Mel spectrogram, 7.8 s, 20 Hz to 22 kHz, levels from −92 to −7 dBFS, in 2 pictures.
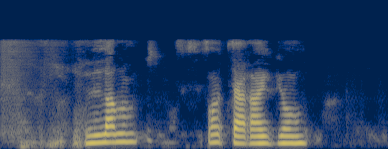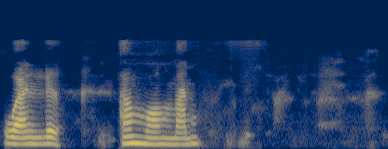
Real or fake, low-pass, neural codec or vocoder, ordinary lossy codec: fake; 7.2 kHz; codec, 16 kHz, 1 kbps, FreqCodec, larger model; AAC, 48 kbps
